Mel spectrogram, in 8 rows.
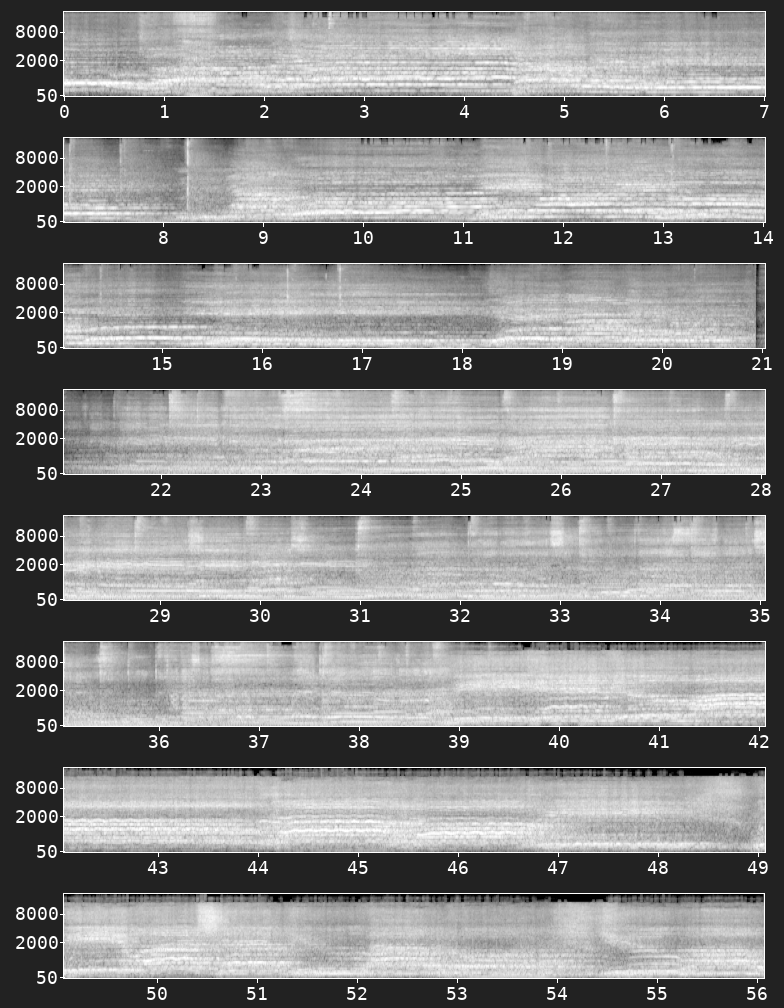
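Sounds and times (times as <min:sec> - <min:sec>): choir singing gospel: 0:00.0 - 0:56.0
deep bass accompaniment: 0:21.0 - 0:39.4.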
